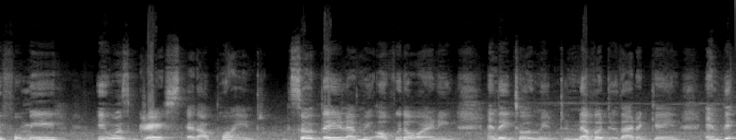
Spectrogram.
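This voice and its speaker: The recording is rough, carrying a little hiss or hum, as a slightly high-voiced woman tells a personal story on her podcast. Her storytelling monologue rambles and self-corrects, punctuated by frequent laughter.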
